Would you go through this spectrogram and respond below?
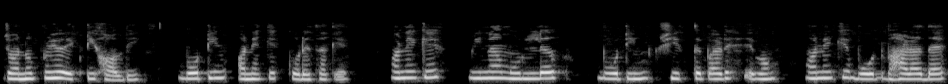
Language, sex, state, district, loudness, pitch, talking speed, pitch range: Bengali, female, West Bengal, Jhargram, -16 LUFS, 265 Hz, 115 wpm, 250-290 Hz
